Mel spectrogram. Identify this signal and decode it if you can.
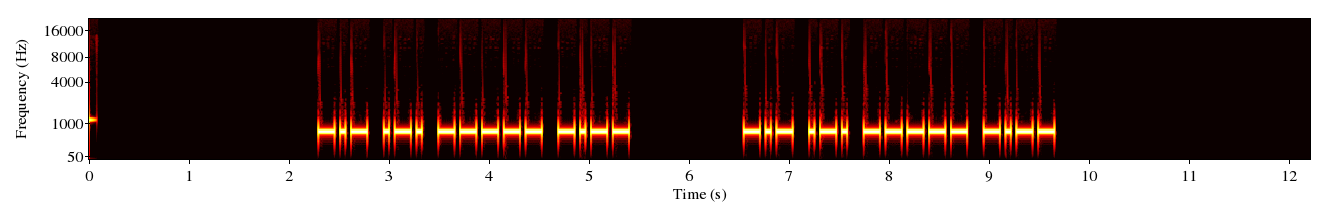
Morse code, heard as a keyed tone, about 21 wpm, 700 Hz. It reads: KR0Y KR0Y
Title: USA Call Signs - 4 Characters - Repeated 2x - 22wpm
